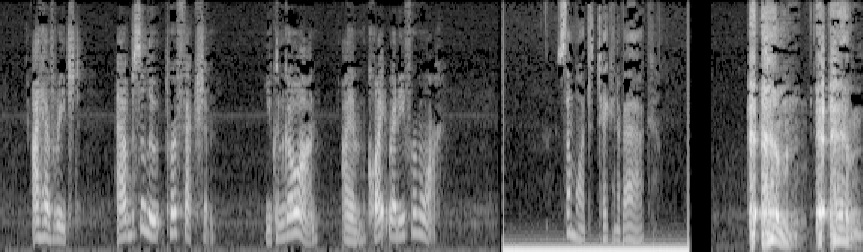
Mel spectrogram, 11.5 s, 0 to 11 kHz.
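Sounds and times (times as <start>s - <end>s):
speech: 0.4s - 2.9s, 3.5s - 6.0s, 7.4s - 8.8s, 10.2s - 11.5s
harsh throaty coughing: 10.0s - 11.5s.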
